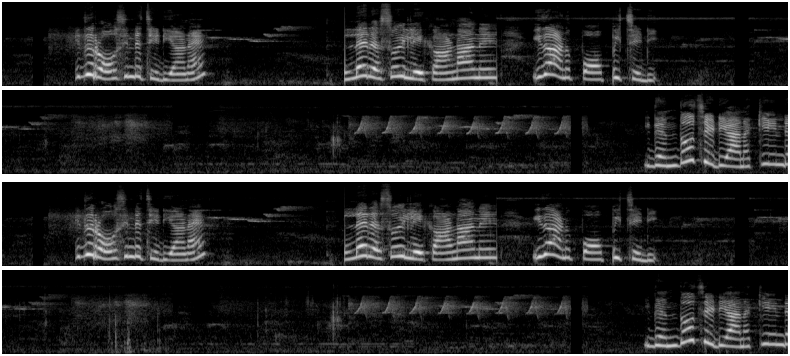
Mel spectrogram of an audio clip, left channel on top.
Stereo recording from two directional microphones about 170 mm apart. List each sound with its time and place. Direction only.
0.8 s a child's voice: 20° left (ahead or behind)
3.5 s a child's voice: 25° left (ahead or behind)
11.2 s bird: 65° right (ahead or behind)
14.3 s a sound: 5° left (ahead or behind)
